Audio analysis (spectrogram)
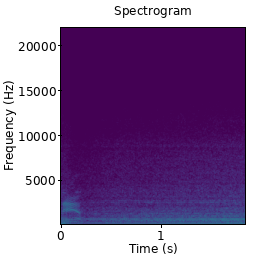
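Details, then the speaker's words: Shaper after repair, spindle refitted, running without a cut: smooth, steady hum with even belt whine and no knock or bearing growl; normal running, much better than before. "oh yes much better that's better good smooth running now"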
